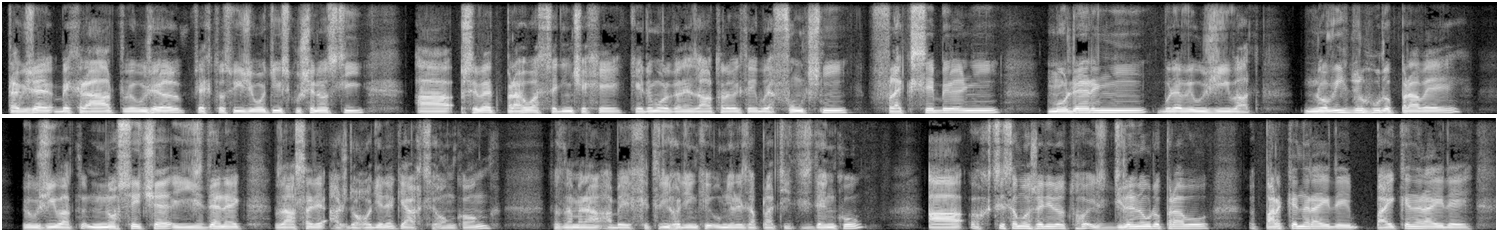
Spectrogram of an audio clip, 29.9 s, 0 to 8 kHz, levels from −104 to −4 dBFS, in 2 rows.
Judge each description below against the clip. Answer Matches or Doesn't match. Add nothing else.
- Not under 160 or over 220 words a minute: Doesn't match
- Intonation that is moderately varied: Matches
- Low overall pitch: Matches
